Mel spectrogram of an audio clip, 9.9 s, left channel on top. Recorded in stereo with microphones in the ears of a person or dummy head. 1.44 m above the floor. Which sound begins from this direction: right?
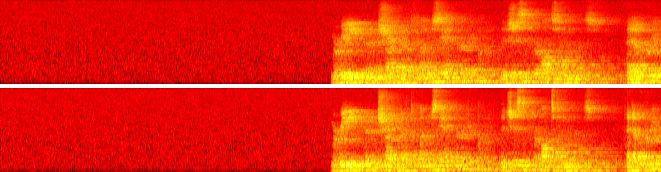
A man speaking, at 5.0 s.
